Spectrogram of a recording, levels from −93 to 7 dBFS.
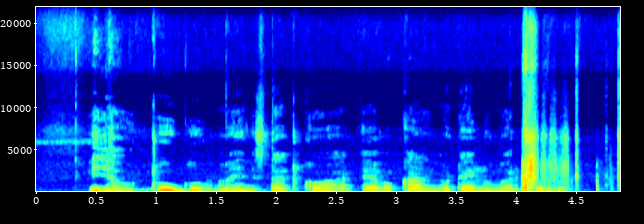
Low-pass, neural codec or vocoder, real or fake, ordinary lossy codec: none; none; real; none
